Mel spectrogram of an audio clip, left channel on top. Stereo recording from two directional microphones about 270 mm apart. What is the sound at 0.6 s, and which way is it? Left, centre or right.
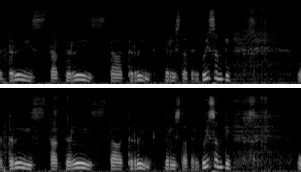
Speech, right.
